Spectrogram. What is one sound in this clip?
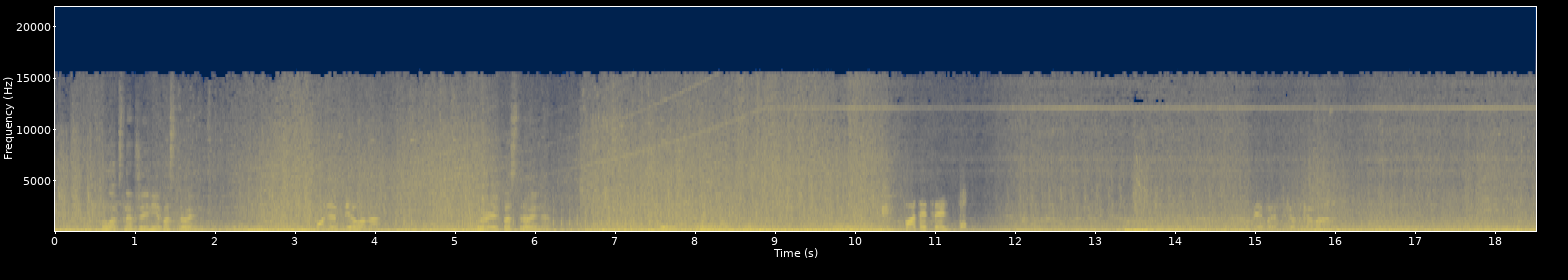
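Laser weapons fire with humming zaps.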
